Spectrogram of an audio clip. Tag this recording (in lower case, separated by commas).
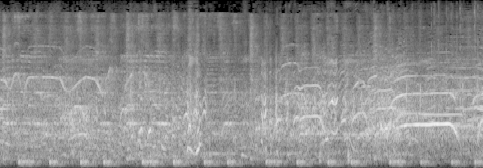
inside a public space, music, singing, speech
